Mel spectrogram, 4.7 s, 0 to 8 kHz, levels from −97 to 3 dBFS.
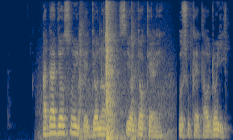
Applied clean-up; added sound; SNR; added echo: none; Slam; 3 dB; none.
